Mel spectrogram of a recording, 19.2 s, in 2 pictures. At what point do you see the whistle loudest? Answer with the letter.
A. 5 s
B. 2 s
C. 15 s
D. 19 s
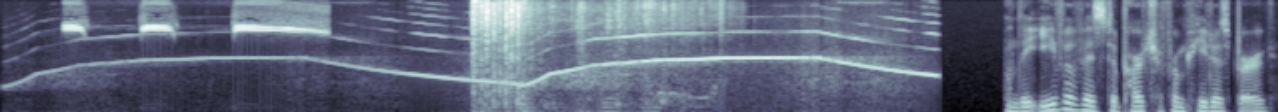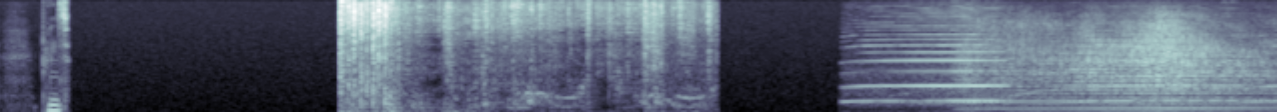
B.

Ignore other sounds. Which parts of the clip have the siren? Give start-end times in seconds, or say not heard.
0.0-7.0, 15.8-19.1.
